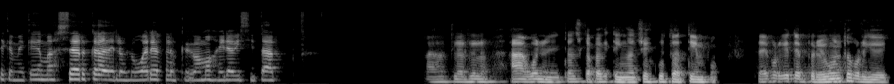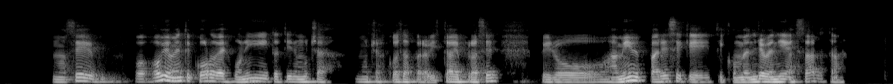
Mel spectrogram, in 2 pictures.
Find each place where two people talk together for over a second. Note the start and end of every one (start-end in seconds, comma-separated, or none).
none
